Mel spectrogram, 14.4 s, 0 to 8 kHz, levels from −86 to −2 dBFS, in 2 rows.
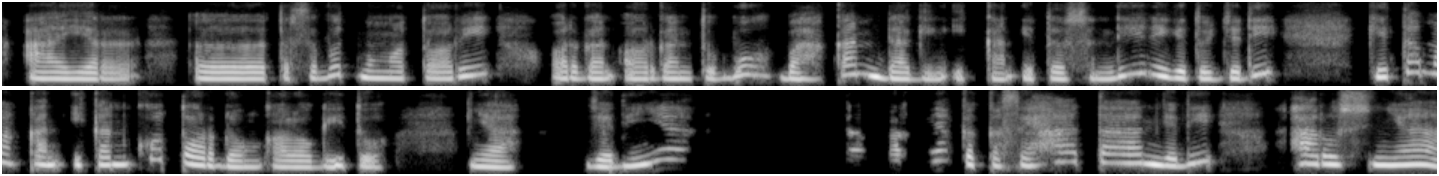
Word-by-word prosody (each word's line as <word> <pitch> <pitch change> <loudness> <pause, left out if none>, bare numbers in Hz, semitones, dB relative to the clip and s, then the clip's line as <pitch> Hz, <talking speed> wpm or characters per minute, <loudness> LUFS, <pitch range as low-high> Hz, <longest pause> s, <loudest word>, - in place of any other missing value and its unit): air, 185 -1 +3 0.5
eee, 185 -1 +5
tersebut 270 +9 -4
mengotori 195 +2 0 0.4
organ-organ 185 0 0
tubuh 270 +8 -3
bahkan 190 - -1
daging 185 +1 0 0.2
ikan 180 0 -3
itu 185 - -1
sendiri 200 - -2
gitu. 195 -2 +3
Jadi, 190 +10 +1 0.5
kita 230 +8 +1
makan 255 -5 +1
ikan 235 +1 +2
kotor 275 - +2
dong 180 -1 +2
kalau 180 -2 +1
gitu, 210 +1 +1 0.5
ya. 180 -3 +3 0.4
Jadinya, 215 - +2 0.9
dampaknya 250 - -9
ke 245 - +4
kesehatan 285 +7 -2
jadi 220 +7 +2 0.5
harusnya 245 -3 +4
205 Hz, 115 wpm, -23 LUFS, 185-255 Hz, 0.9 s, eee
